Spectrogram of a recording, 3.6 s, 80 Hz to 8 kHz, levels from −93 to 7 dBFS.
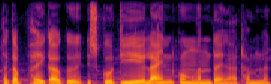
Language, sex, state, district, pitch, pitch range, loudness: Wancho, male, Arunachal Pradesh, Longding, 130 Hz, 120-145 Hz, -17 LUFS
